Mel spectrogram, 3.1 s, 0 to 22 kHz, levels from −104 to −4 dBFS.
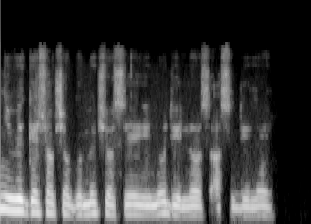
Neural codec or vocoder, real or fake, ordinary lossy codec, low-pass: none; real; Opus, 24 kbps; 9.9 kHz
